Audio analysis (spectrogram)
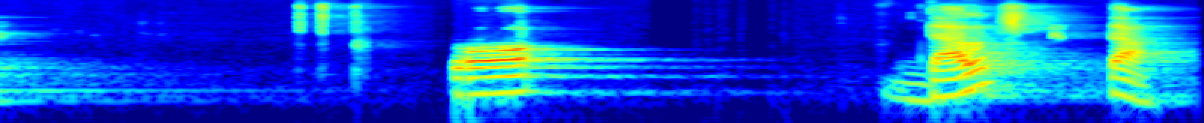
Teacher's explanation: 11 নম্বর মাখরাজ জিহ্বার আগা সামনের উপরের দুই দাঁতের গোড়ার সঙ্গে লাগাইয়া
